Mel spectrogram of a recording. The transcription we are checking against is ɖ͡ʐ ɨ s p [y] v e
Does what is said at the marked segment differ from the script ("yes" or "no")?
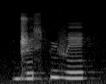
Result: no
